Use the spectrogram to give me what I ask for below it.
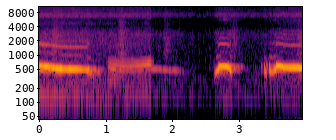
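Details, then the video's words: Pelung turtle dove from Indonesia giving its long call for tutoring other birds: a sustained slightly falling coo, a rolling vibrato note, a short upward hook, then the long coo starting again after a pause. "Puter Pelung Suara Panjang Pass Banget Buat Masteran"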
